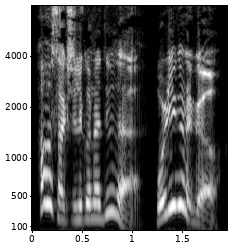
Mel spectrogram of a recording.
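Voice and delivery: quick, high retold sister; imitating sister. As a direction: lift the pitch to mimic a puzzled sister. Acting out sister's question.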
